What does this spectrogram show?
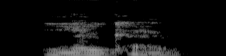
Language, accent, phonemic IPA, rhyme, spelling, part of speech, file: English, Southern England, /ˈləʊ.kəʊ/, -əʊkəʊ, loco, adverb / adjective / noun / verb, LL-Q1860 (eng)-loco.wav
- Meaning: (adverb) A direction in written or printed music to be returning to the proper pitch after having played an octave higher or lower; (adjective) 1. Crazy 2. Intoxicated by eating locoweed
